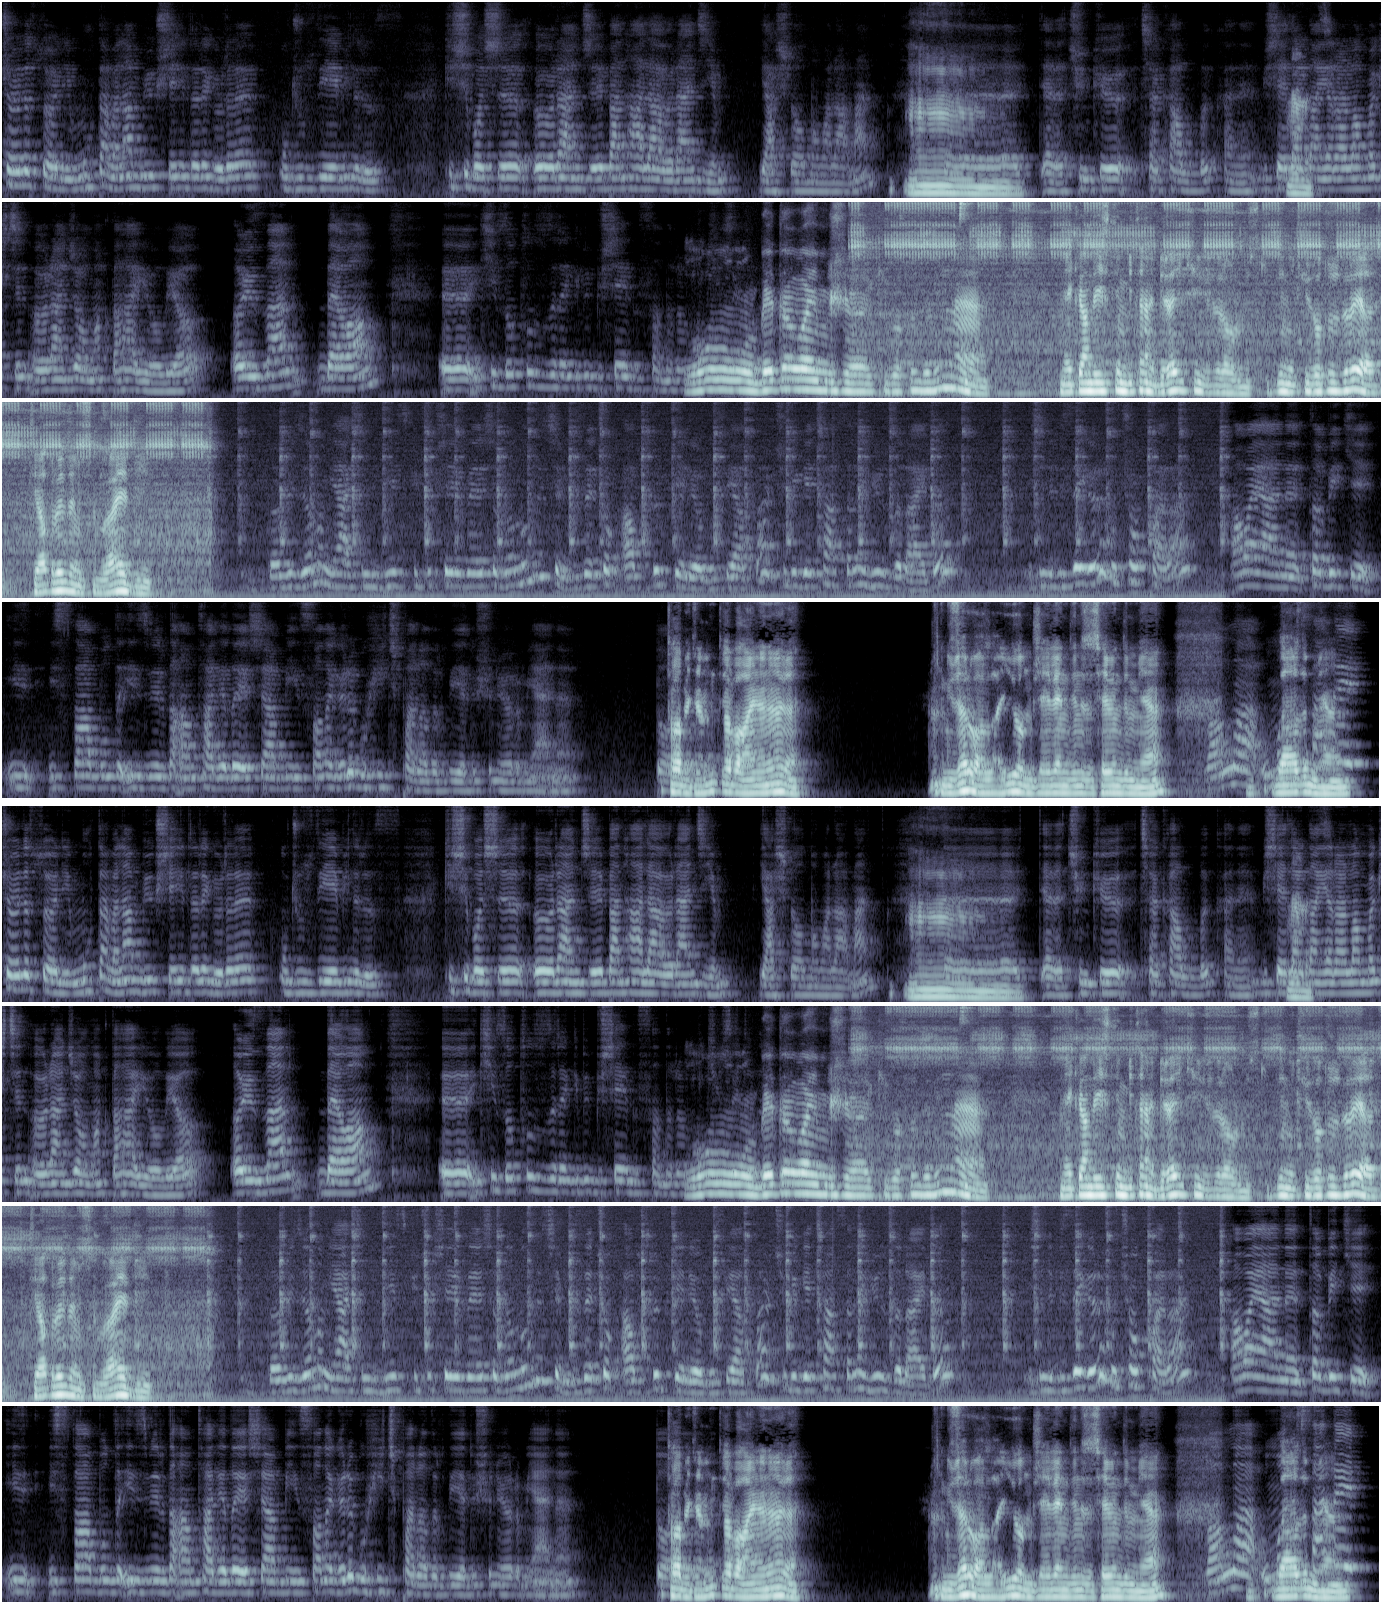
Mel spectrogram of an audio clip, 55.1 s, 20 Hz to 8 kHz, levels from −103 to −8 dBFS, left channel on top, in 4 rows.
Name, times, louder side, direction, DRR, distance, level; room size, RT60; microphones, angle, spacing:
voice 1, 0.0-3.8 4.4-7.3 7.6-8.7 9.0-9.2 9.4-15.8 16.1-22.0 25.0-25.2 30.0-37.1 37.8-39.5 39.9-47.1 47.9-48.5 51.0-51.4 53.4-54.9, right 2 dB, 85° right, 4.5 m, -42 dB
voice 2, 9.0-10.2 12.9-13.1 20.6-23.7 24.4-29.1 48.1-49.4 50.7-53.4 54.1-54.9, left 1 dB, 10° left, 0.6 m, -24 dB
Cricket, 22.3-29.7, left 7 dB, 80° left, 3.0 m, -32 dB
sound 1, 26.4-39.8, right 4 dB, 35° right, 2.7 m, -48 dB
12.5 x 7.5 x 8.5 m
head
